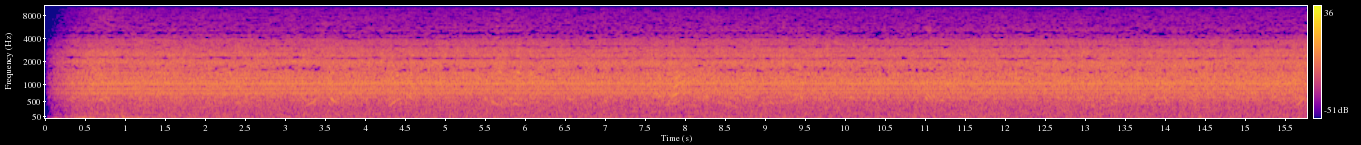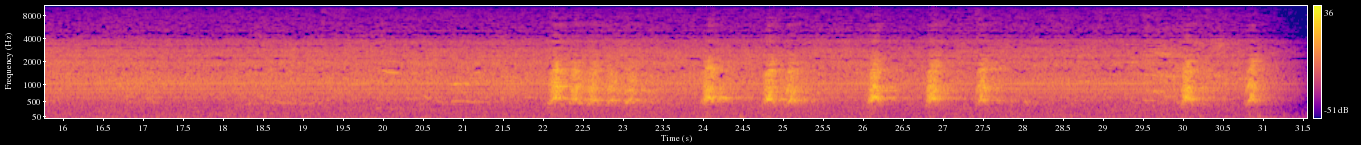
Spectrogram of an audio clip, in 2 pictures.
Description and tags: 08.09.09: about 20.00; Tuesday in Sobieszów (one of the Jelenia Góra district, Lower Silesia/Poland); Ignacego Domeyki street; sounds of the fan, muffled voices of the three guys drinking and smoking on the roof;
fan, sobieszow, street, swoosh, voices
